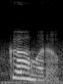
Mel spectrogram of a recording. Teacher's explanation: veja que o som a pronúncia já é fechada · indica a sílaba tônica também mas o som é fechado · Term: acento circunflexo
